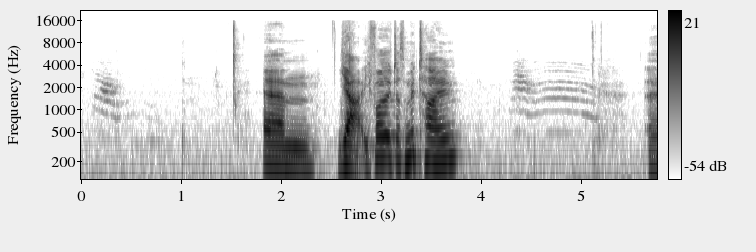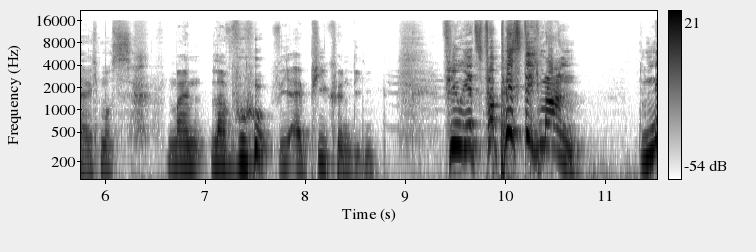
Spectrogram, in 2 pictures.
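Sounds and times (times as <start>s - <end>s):
tomcat meowing: 0.0s - 0.8s, 4.3s - 5.3s
speech: 1.8s - 3.9s, 5.6s - 10.8s, 11.4s - 11.5s.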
